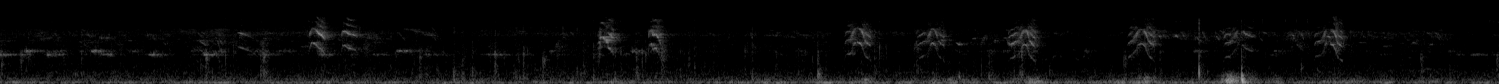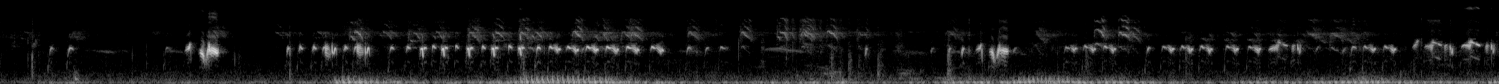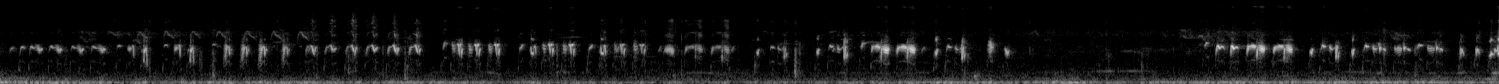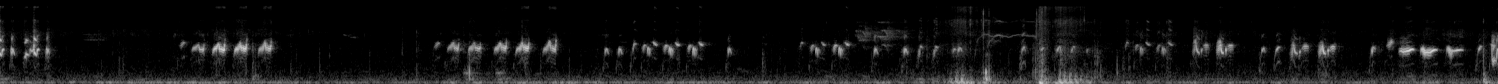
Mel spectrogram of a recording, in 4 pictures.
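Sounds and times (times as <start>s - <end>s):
small bird chirping: 0.0s - 48.7s, 49.3s - 59.9s
low rumble: 18.3s - 32.2s.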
